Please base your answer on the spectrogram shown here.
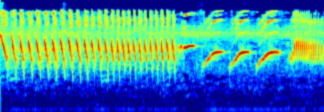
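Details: Canary singing for use as a tutor for other songbirds: a rapid rolling trill of about twenty notes, then three clear upslurred whistles and a short buzzy ending.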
